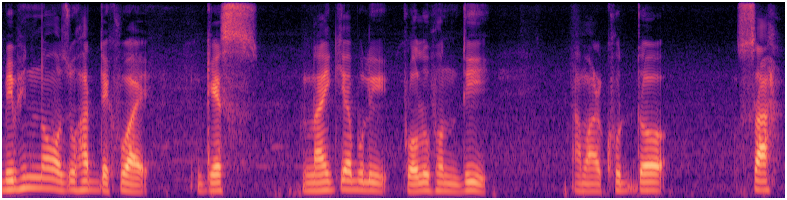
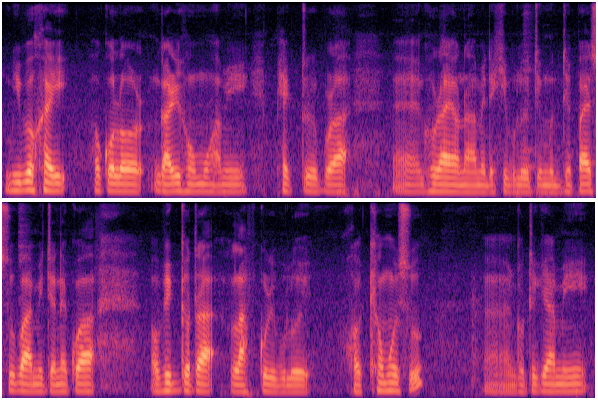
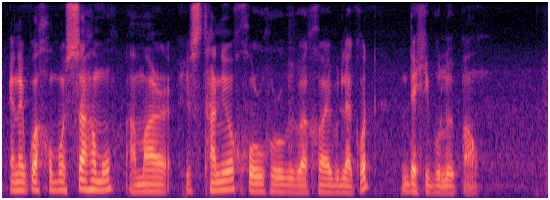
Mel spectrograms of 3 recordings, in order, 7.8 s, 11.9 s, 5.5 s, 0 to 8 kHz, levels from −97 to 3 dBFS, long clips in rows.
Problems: none marked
